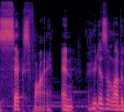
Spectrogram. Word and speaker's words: SXFI: The other surround sound setting is SXFI Battle Mode, which I believe is pronounced as Sexfi, and who doesn't love a good sex battle?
